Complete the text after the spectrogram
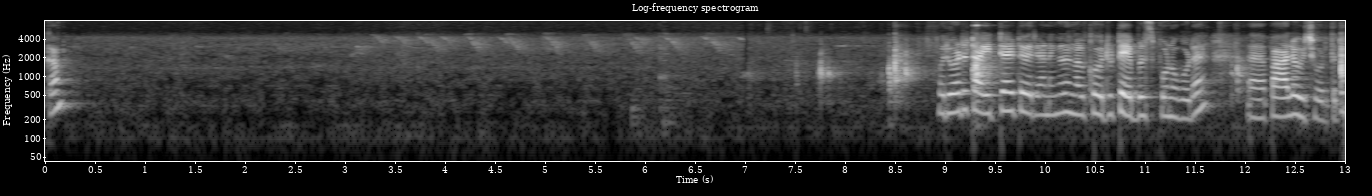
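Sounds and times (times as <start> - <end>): bird chirping: 3.0 - 7.2, 7.8 - 8.3.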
